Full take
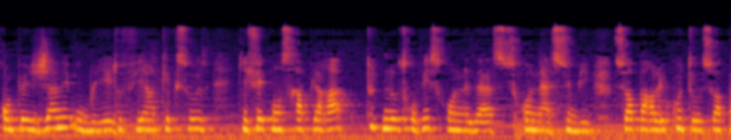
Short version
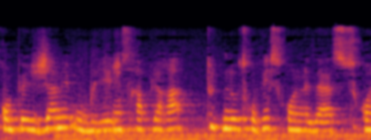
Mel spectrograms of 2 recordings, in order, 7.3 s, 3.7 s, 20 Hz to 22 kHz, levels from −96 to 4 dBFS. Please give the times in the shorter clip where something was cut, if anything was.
0:01.1

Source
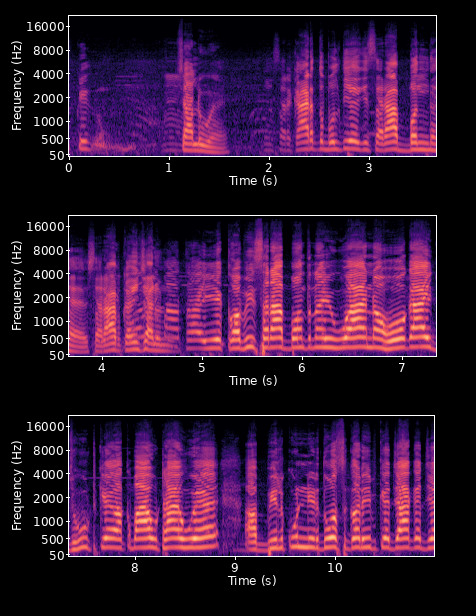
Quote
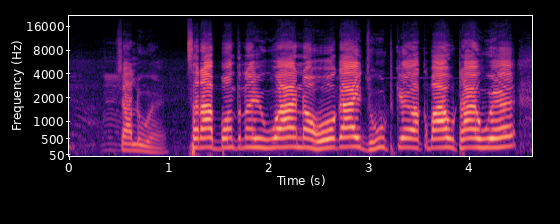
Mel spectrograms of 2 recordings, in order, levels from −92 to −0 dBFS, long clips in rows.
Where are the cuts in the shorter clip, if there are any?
0:01.2

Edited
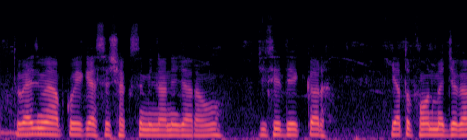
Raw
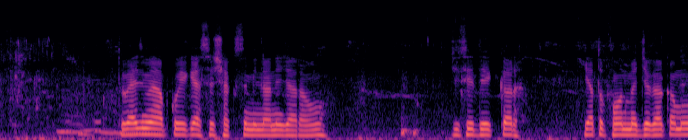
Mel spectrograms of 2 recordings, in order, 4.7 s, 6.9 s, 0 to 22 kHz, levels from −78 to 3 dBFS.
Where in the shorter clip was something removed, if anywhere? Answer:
0:02.4

